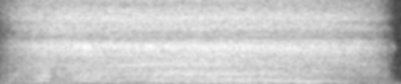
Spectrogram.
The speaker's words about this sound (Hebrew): ופעם אחרונה, מוציאות את הכל ולוקחות נשימה אחת עמוקה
